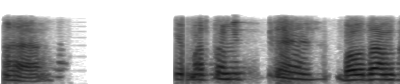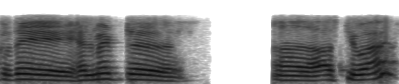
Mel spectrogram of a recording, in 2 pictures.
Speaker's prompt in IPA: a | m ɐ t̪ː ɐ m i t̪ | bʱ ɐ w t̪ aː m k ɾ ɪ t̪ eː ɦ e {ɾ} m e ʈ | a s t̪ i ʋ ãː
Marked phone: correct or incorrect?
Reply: incorrect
